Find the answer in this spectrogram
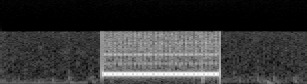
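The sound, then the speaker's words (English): A telephone line tone as a call is dialed out during a live radio show: one loud, steady, mid-pitched electronic beep lasting about half a second, with faint background hiss before and after and no talking. “It's dialing.”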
